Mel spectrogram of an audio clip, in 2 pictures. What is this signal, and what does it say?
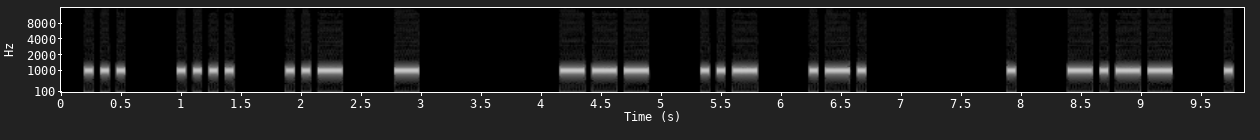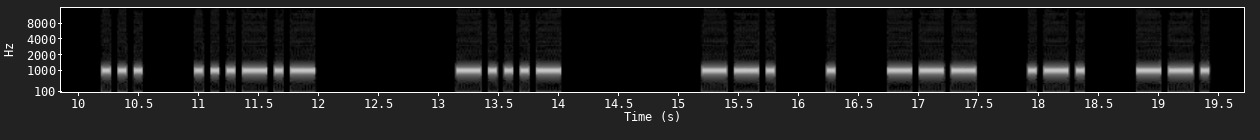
Morse code, heard as a keyed tone, about 18 wpm, spaced as for 12 wpm, 1000 Hz. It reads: SHUT OUR EYES<SK> <BT> GEORG
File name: qotdfiles / 12wpm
